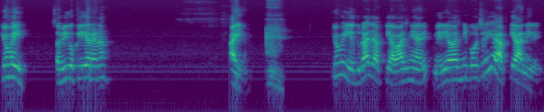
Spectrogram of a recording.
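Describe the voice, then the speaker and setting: A man teaching botany in a live online class, asking students questions by name and dictating answers slowly. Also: high-pitched, lively intonation, muffled recording.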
